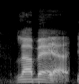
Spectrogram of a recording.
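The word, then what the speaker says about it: Labbé: Labbe. Yeah, there's a little thing, accent aigu at the end of the E. So there you go.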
